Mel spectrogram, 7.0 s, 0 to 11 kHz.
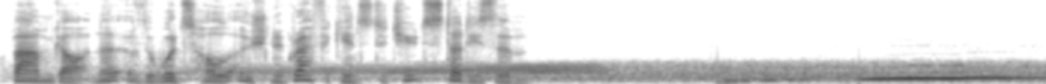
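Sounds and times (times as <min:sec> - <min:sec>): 
speech: 0:00.1 - 0:03.7
humpback whale song moan: 0:02.0 - 0:06.9.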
